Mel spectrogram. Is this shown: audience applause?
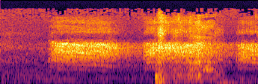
no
